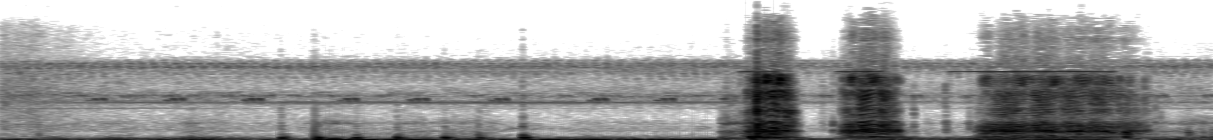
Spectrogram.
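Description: DeWalt cordless driver running in three short bursts, the last one longer, as it backs the screw out of a wooden nest box's roof. Crickets and other insects buzz steadily underneath, and a few soft knocks come from handling just before.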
